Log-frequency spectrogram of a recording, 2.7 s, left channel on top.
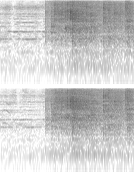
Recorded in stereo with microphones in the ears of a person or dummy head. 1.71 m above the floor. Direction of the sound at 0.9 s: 65° left (ahead or behind).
